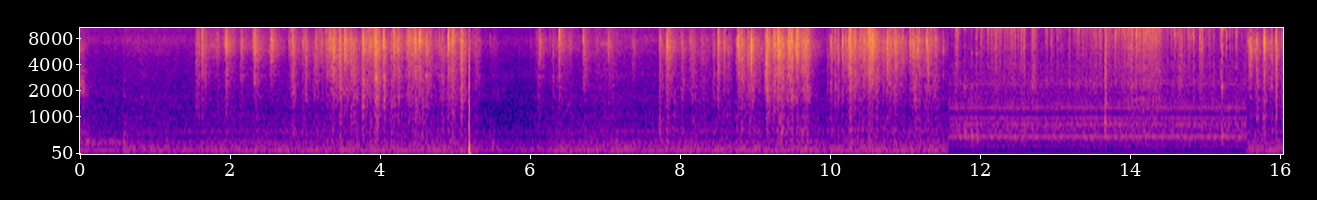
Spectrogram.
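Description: Plastic sandwich bag crinkling and rustling in spells of rapid crackles as it is handled and filled with thick tomato paste, with one sharp click about five seconds in. It quietens to a faint steady hum near the end.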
